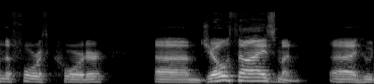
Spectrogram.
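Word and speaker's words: Theismann: fourth quarter um Joe thyman uh who changed the pronunciation of his last name to rhyme with Heisman it it technically his his real pronunciation of his name was thean when we went to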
